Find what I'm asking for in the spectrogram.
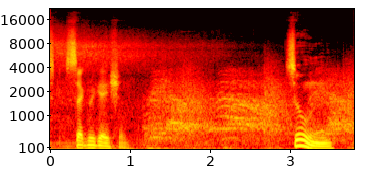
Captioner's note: crowd chanting, "freedom now"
